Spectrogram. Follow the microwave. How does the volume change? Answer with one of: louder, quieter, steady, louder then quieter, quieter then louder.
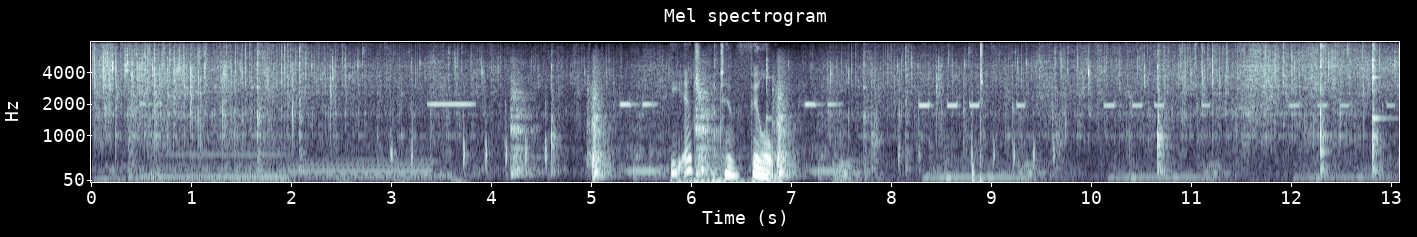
louder then quieter.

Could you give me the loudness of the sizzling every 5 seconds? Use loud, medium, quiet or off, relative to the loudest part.
loud, medium, loud.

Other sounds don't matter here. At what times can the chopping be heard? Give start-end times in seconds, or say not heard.
3.0-4.7, 8.1-9.8.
